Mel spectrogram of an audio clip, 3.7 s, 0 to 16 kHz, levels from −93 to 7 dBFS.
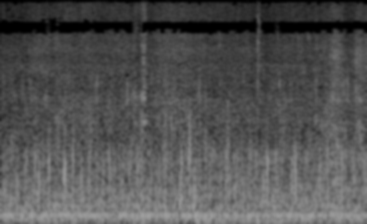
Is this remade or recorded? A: recorded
